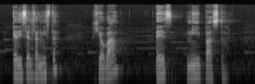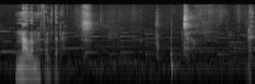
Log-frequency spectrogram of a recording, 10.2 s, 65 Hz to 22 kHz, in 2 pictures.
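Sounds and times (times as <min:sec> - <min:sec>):
speech: 0:00.2 - 0:02.5, 0:03.1 - 0:04.6, 0:05.4 - 0:07.0
person sneezing: 0:08.2 - 0:09.2.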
